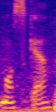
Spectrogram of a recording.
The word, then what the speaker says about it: Mowczko: Yeah, Marg, but you do pronounce it Moscow.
